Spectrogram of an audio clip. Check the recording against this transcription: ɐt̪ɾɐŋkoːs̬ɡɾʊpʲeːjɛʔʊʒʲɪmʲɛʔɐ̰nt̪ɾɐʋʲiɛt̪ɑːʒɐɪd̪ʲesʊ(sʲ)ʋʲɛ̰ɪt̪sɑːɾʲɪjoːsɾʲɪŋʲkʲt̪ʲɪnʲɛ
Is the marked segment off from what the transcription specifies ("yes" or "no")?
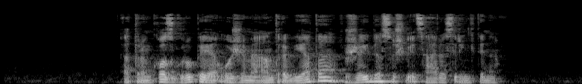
yes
